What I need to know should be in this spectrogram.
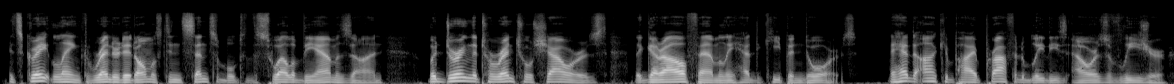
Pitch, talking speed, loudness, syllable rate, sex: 105 Hz, 175 wpm, -20 LUFS, 5.5 syllables/s, male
